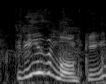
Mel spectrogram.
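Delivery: very high, very loud, shrill, booming put-on English accent. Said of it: "talk in a British accent".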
